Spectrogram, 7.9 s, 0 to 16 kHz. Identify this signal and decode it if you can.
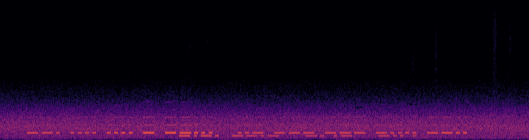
Morse code, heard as two keyed tones, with radio static, fading and speech in Urdu. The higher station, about 22 wpm, 880 Hz: GHHT7 UOO6Z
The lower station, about 23 wpm, 540 Hz: CQ NA DE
